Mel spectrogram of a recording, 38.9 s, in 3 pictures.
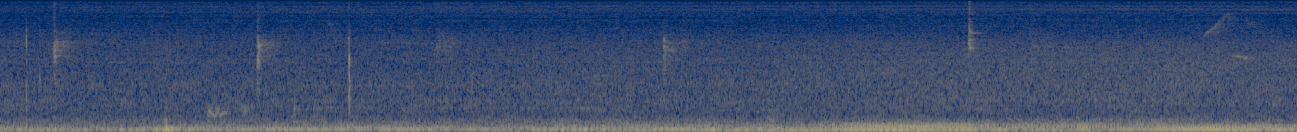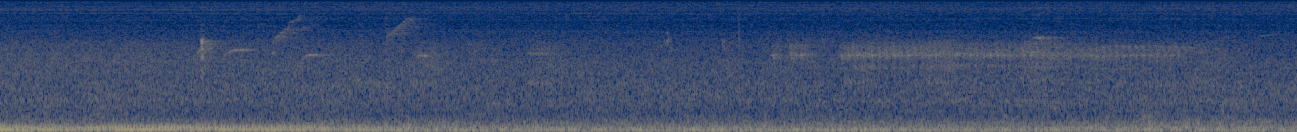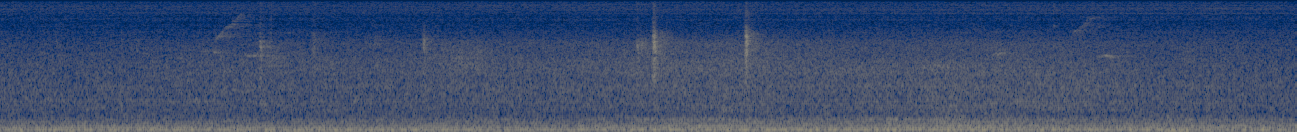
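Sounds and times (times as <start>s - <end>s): songbirds chirping: 0.0s - 5.4s, 12.0s - 12.6s, 14.8s - 31.3s, 32.1s - 33.7s, 35.5s - 38.1s.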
